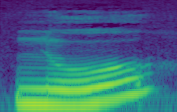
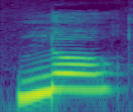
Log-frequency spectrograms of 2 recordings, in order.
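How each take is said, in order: First: The syllable is said on a rising tone. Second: The syllable is said on a high tone. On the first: "ton montant" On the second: "ton haut"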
